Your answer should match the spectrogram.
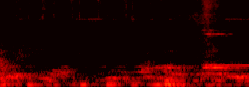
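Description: Near silence, with faint cooing of a bird in the background.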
